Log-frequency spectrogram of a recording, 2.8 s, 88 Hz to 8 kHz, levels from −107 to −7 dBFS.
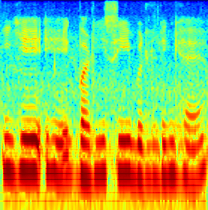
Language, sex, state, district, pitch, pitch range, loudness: Hindi, female, Uttar Pradesh, Lucknow, 190 Hz, 180-200 Hz, -15 LUFS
